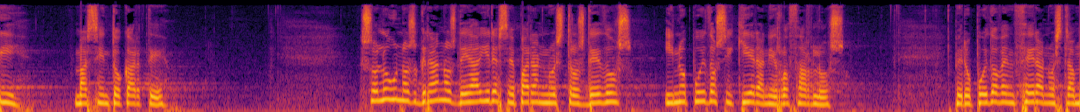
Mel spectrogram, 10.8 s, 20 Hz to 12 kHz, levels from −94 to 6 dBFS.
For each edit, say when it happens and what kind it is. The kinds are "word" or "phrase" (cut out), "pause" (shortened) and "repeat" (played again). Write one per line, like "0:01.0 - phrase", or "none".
none

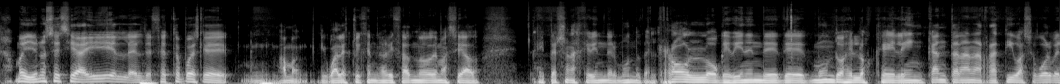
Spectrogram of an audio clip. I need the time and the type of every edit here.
0:02.0 - word

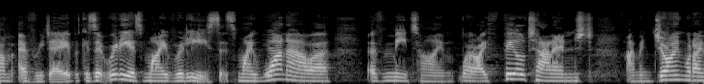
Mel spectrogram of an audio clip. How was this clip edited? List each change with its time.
none

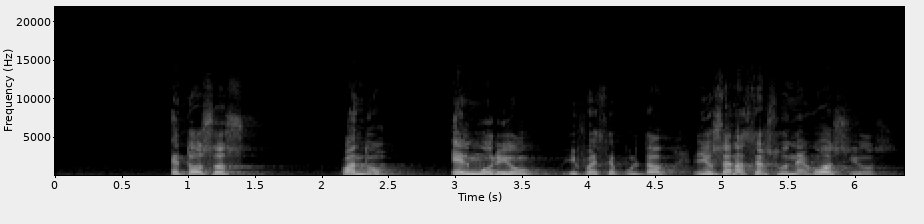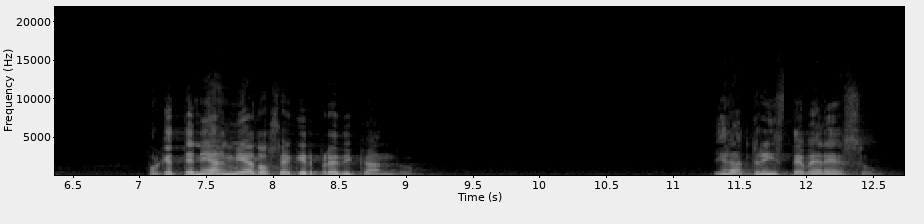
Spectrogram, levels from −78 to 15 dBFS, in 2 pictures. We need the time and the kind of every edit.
0:05.1 - word

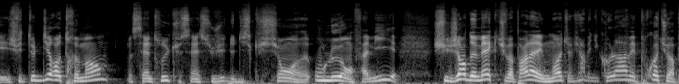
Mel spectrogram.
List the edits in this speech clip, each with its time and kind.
0:05.8 - word

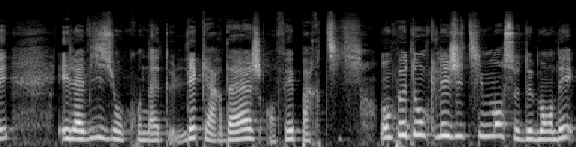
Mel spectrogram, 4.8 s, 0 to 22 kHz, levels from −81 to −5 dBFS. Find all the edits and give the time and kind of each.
none

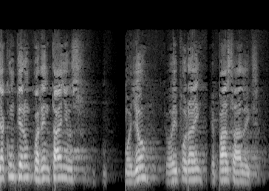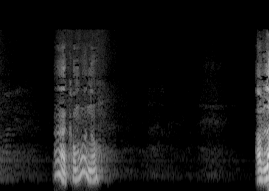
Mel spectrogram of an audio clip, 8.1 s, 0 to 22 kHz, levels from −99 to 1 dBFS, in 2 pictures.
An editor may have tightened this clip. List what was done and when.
0:01.9 - word
0:03.1 - pause

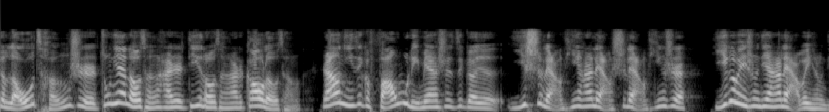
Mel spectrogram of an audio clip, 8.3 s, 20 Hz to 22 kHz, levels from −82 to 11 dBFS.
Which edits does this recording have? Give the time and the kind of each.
0:03.1 - pause

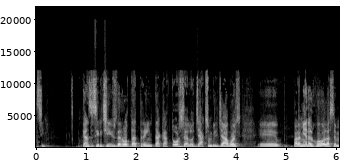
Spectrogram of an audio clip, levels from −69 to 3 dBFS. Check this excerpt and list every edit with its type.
none

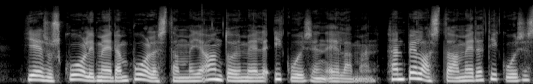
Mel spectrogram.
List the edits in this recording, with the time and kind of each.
0:03.8 - pause

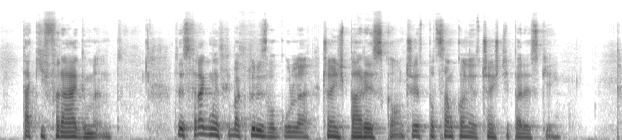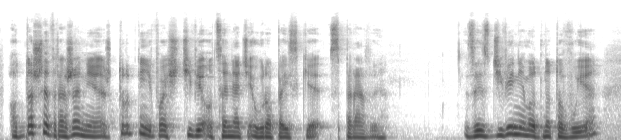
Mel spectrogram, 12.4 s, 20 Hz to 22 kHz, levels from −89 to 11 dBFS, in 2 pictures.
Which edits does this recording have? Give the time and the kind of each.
0:02.6 - word
0:03.2 - pause
0:04.1 - word
0:06.2 - pause
0:07.3 - phrase

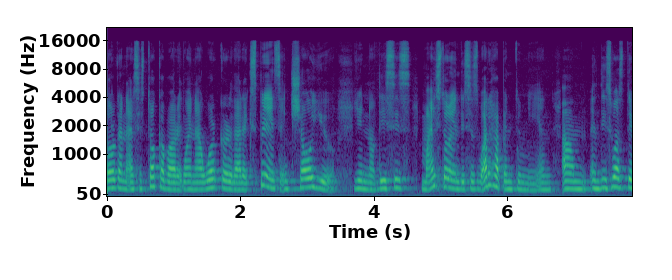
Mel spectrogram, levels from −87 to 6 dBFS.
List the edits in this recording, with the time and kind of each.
0:01.1 - word
0:02.7 - word
0:03.6 - pause
0:04.6 - pause
0:06.8 - pause

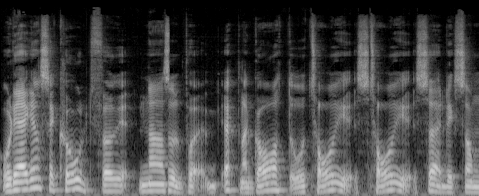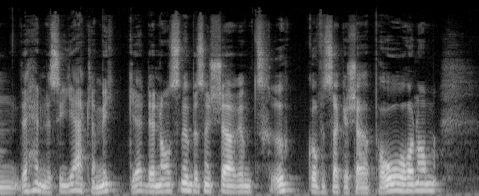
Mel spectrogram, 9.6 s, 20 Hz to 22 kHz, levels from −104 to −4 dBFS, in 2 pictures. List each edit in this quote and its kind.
0:01.7 - word
0:03.7 - repeat

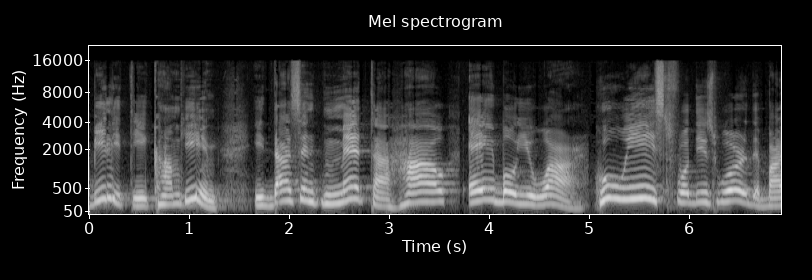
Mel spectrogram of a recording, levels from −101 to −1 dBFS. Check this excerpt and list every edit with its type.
0:00.9 - word
0:03.7 - pause
0:05.0 - pause
0:05.7 - word

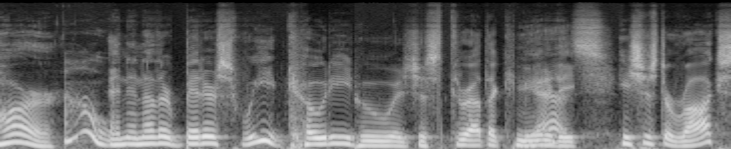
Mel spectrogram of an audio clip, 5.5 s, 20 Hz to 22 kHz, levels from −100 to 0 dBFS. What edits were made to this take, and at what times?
0:02.7 - word
0:03.4 - word

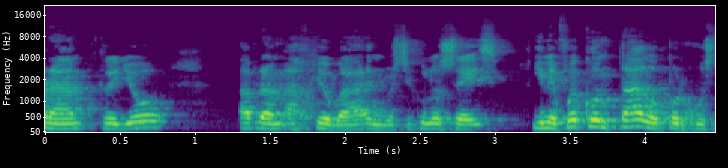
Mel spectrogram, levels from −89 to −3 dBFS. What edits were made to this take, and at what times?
0:03.2 - pause

